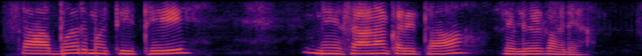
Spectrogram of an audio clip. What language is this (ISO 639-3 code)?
mar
